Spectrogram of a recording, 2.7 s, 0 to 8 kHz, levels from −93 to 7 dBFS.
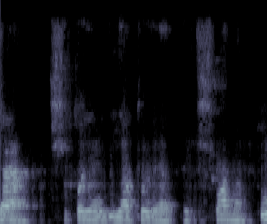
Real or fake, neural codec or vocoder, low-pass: real; none; 7.2 kHz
